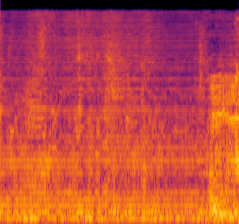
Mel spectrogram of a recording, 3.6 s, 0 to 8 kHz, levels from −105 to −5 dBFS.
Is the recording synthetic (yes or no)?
yes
